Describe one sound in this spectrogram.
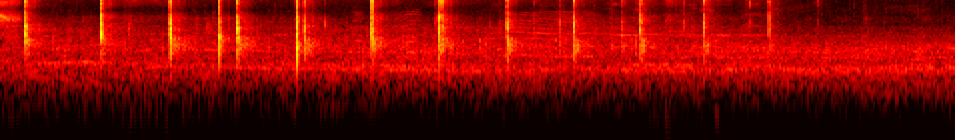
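Two men clap their hands.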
